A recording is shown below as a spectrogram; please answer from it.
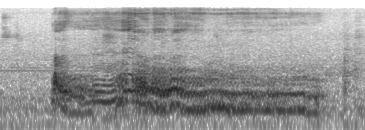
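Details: Koa, a Shih Tzu Maltese mix dog in a backyard, warbling in protest at something outside; a continuous wavering, moaning vocalisation with stacked harmonics lasting nearly three seconds, pitch wobbling up and down like talking.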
